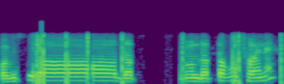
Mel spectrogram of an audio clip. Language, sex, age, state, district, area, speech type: Assamese, male, 60+, Assam, Dhemaji, rural, conversation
